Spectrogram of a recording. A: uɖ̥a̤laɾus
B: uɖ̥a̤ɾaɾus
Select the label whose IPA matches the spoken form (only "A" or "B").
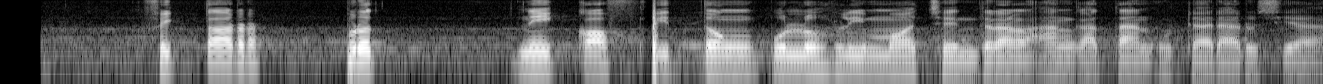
B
